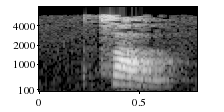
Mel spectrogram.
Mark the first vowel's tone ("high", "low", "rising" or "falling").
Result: falling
